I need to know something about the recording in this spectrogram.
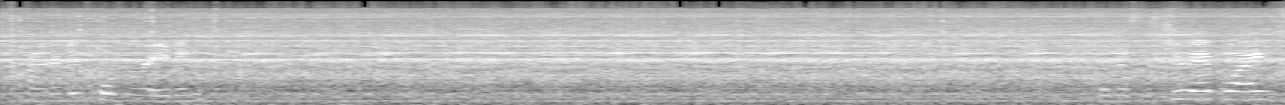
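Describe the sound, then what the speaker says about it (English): An electric hand mixer whips egg whites and sugar in a bowl, a loud, steady whirring motor whine that holds constant throughout with faint scraping beaters. "I'm just gonna use my hand mixer"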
